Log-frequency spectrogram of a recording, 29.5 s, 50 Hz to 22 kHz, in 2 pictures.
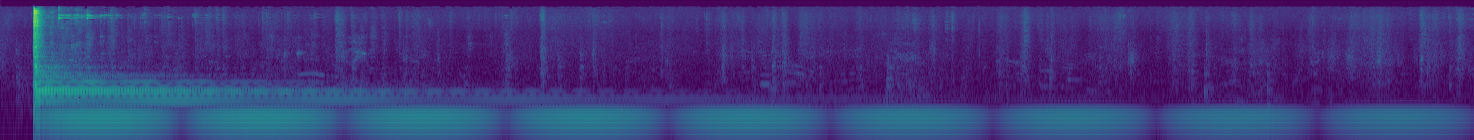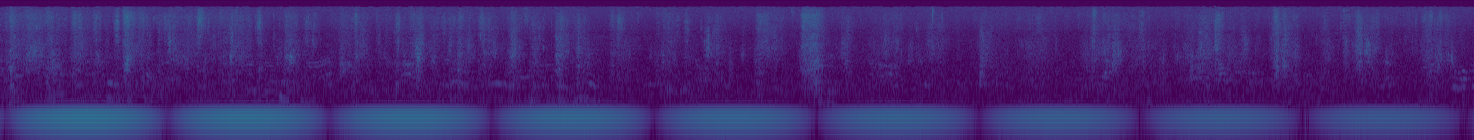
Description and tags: Montbell (Bonshō) von Japan
Bonshō von Japan (large bell in the temples of the Mountains) recorded in March 2017 in Hida no Sato Village near Takayama.
Nice spectrum shape. My regret is that tourist ruined the take but it's fine.
Recorded with Zoom H4n, front microphone
hit, religion, impact, ringing, asia, japan, gong, strike, clanging, buddah, ring, percussion, iron, ting, metallic, clang, shintoism, metal, bong, steel, bell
